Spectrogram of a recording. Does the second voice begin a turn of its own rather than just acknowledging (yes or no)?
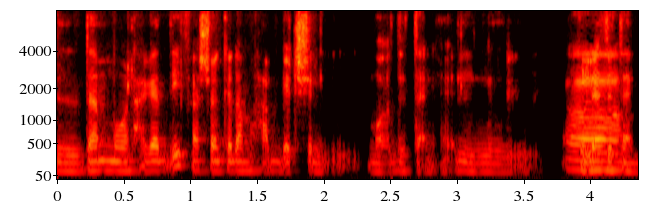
yes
